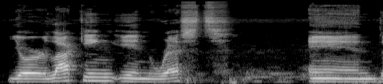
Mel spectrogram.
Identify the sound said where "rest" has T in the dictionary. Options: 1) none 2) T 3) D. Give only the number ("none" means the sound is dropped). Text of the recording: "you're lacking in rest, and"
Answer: 2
